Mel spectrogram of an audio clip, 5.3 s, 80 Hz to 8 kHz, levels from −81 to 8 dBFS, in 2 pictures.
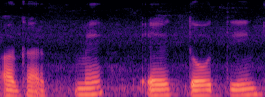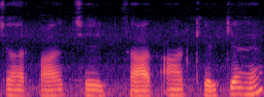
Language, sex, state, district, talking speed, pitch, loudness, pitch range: Hindi, male, Tripura, West Tripura, 145 wpm, 120 Hz, -20 LUFS, 115-130 Hz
